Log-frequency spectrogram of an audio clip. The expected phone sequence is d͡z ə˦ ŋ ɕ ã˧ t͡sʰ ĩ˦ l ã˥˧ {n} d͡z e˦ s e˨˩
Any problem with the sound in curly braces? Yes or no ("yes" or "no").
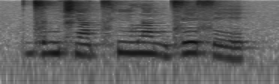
no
